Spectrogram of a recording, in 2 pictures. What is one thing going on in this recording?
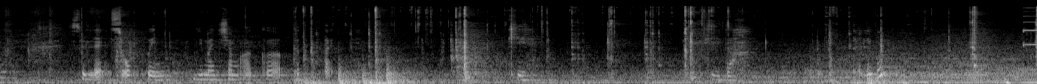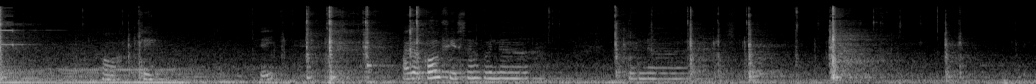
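A key rattles and scrapes in a door lock.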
